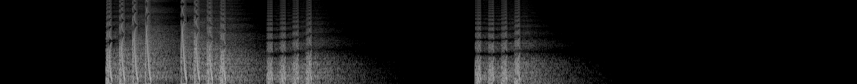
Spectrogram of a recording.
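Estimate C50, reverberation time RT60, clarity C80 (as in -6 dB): 7.5 dB, 1.4 s, 9.0 dB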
